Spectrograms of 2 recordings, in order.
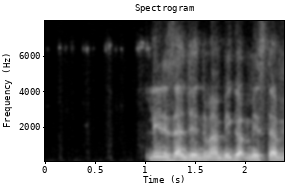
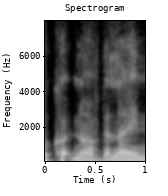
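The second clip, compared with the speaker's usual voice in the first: normal talking voice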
